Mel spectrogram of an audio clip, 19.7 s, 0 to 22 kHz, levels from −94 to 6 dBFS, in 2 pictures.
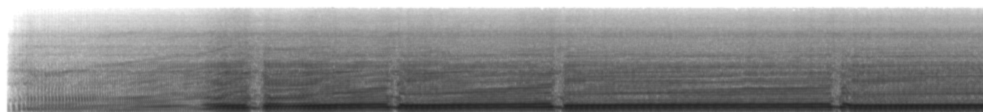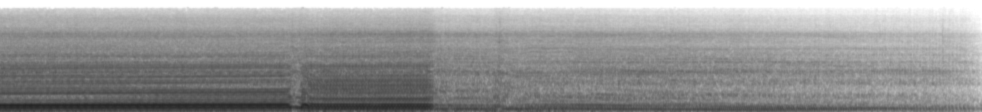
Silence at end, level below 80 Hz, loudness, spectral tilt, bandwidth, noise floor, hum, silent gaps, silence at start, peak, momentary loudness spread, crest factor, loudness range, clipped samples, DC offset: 0.35 s; -30 dBFS; -11 LUFS; -6.5 dB/octave; 13 kHz; -35 dBFS; none; none; 0.2 s; -2 dBFS; 17 LU; 10 dB; 14 LU; under 0.1%; under 0.1%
